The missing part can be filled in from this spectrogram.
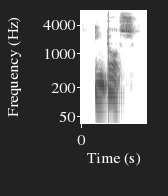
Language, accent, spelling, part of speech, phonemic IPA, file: English, Southern England, endorse, verb / noun, /ɪnˈdɔːs/, LL-Q1860 (eng)-endorse.wav
- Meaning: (verb) To express support or approval, especially officially or publicly; to give an endorsement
